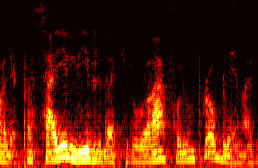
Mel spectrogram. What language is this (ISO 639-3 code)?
por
